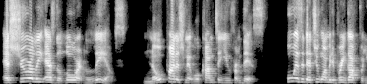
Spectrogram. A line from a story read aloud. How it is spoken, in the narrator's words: The woman asked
